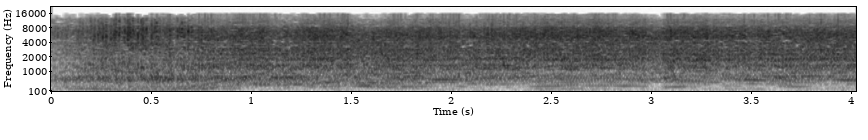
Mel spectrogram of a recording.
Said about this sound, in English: Actually, the sound effect should have been road race cars, but drag racing's okay. We'll go with that.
